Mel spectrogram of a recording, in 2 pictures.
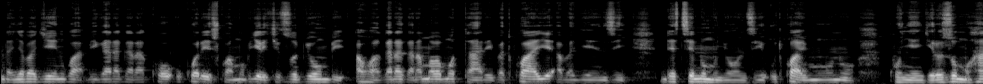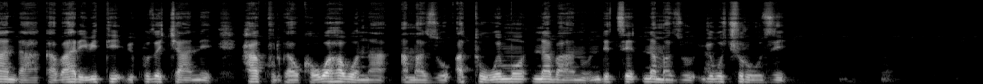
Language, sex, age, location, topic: Kinyarwanda, male, 18-24, Kigali, government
